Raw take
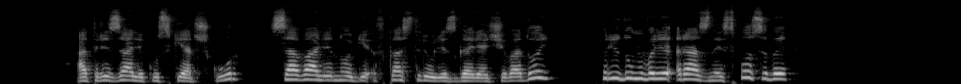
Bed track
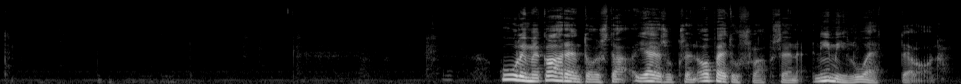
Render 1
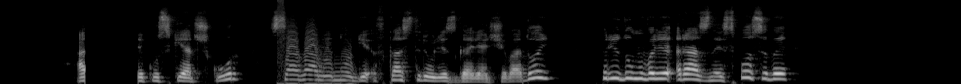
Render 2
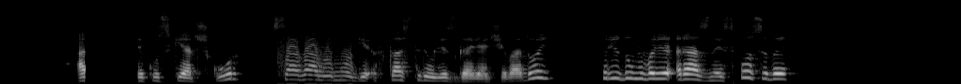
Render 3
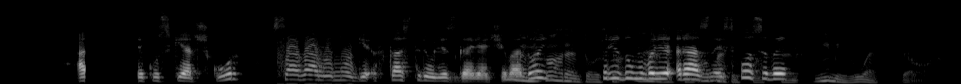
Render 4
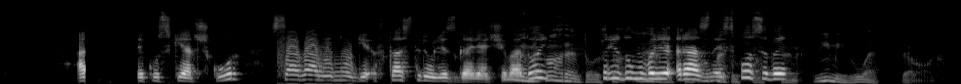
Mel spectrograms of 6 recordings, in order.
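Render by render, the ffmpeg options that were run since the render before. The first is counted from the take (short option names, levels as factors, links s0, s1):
-filter_complex "[0:a]asettb=1/sr,asplit=3[s0][s1][s2];[s0]atrim=end=2.774[s3];[s1]atrim=start=2.77:end=3.59,asetpts=PTS-STARTPTS,afade=t=in:d=0.004:c=qsin,afade=t=out:st=0.816:d=0.004:c=qsin,aeval=exprs='(tanh(39.8*val(0)+0.4)-tanh(0.4))/39.8':c=same[s4];[s2]atrim=start=3.586[s5];[s3][s4]acrossfade=d=0.004:c1=hsin:c2=qsin[s6];[s6][s5]acrossfade=d=0.004:c1=qsin:c2=hsin,asettb=1/sr,asplit=3[s7][s8][s9];[s7]atrim=end=4.484[s10];[s8]atrim=start=4.48:end=5.23,asetpts=PTS-STARTPTS,afade=t=in:d=0.004:c=qsin,afade=t=out:st=0.746:d=0.004:c=qsin,aeval=exprs='val(0)*sin(2*PI*37*n/s)':c=same[s11];[s9]atrim=start=5.226[s12];[s10][s11]acrossfade=d=0.004:c1=hsin:c2=qsin[s13];[s13][s12]acrossfade=d=0.004:c1=qsin:c2=hsin,asplit=3[s14][s15][s16];[s14]atrim=end=0.85,asetpts=PTS-STARTPTS,afade=t=out:st=0.846:d=0.004:c=hsin[s17];[s15]atrim=start=0.85:end=1.38,asetpts=PTS-STARTPTS,volume=0[s18];[s16]atrim=start=1.38,asetpts=PTS-STARTPTS,afade=t=in:d=0.004:c=hsin[s19];[s17][s18][s19]concat=n=3:v=0:a=1"
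-filter_complex "[0:a]acrossover=split=390 2400:gain=0.0794 1 0.0891[s0][s1][s2];[s0][s1][s2]amix=inputs=3:normalize=0"
-filter_complex "[1:a]volume=0.0398[s0];[0:a][s0]amix=inputs=2:normalize=0"
-af "volume=2.82"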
